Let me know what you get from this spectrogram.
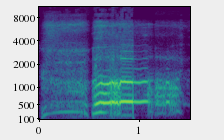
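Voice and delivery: sudden high yelp; mock adrenaline yelp. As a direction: yelp as if jolted. Mimics adrenaline rush.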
